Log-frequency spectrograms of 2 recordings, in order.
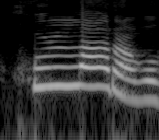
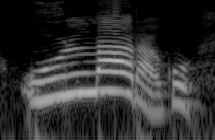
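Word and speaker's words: hola: 얘 같은 경우에는 우리가 그래서 홀라라고 발음하시면 안 되고요. 올라라고 얘를 없애고, 그쵸? 그래서 이 아체가 없다고 생각하시고 발음을 하시면 되는 거예요.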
